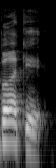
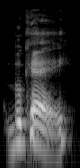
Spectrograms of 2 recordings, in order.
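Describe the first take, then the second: First: The name sounds like the word bucket. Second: The name sounds like the word bouquet. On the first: The speaker calls it wrong. "Not Bucket" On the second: The speaker calls it right. "she pronounces it bouquet"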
